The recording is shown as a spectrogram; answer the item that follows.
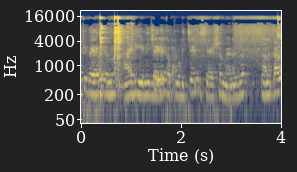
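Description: A stainless-steel pan being handled and tilted on a stone countertop, with light metal knocks and scraping, under a woman's talking voice; about three seconds in there is a short rustling, scraping noise while the voice pauses.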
